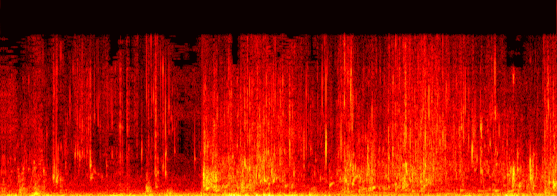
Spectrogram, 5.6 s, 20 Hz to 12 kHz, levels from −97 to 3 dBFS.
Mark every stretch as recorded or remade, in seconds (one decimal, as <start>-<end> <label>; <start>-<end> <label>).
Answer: 0.0-3.3 recorded; 3.3-3.8 remade; 3.8-4.4 recorded; 4.4-5.6 remade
